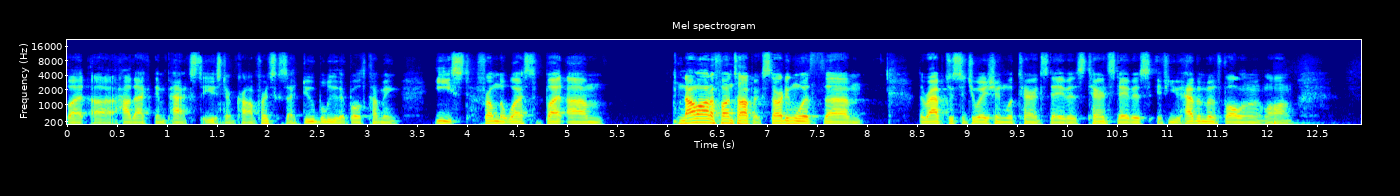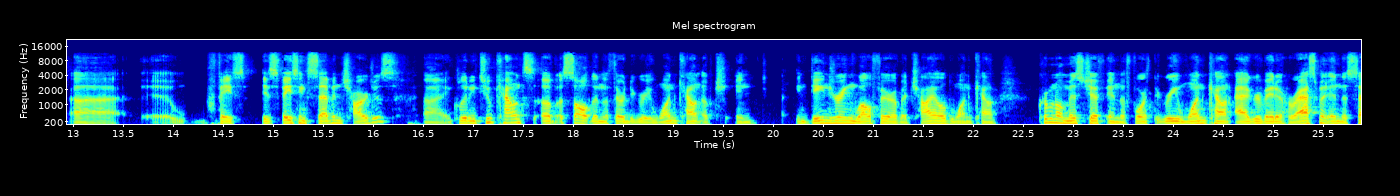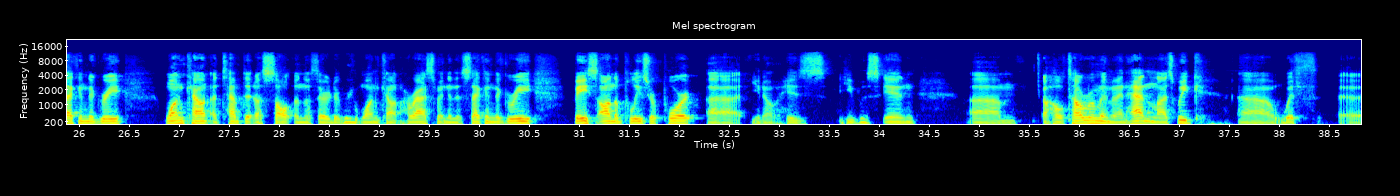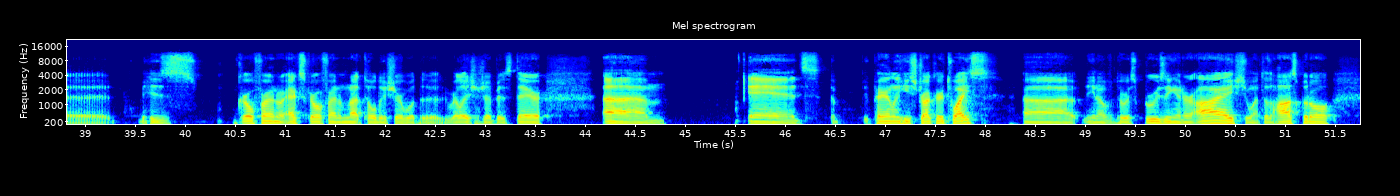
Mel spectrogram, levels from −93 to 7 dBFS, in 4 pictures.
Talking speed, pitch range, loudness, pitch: 185 wpm, 95-115 Hz, -26 LUFS, 100 Hz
